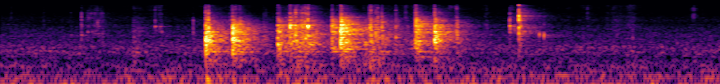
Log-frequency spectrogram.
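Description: Plastic markers rattle as a hand sorts through them.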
